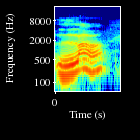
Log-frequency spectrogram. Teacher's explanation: it's like I would say it's almost in between you know it's like in between a dental and a retroflex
